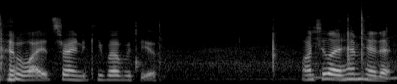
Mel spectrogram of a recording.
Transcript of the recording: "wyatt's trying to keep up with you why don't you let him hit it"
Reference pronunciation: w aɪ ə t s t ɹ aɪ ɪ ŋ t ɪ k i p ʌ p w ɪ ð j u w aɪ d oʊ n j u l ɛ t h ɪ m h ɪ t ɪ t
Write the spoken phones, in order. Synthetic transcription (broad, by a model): w aɪ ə t s t ɹ aɪ ɪ ŋ t ɪ k i p ʌ p w ɪ ð j u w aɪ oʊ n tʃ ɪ l ɛ t h ɪ m h ɪ t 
